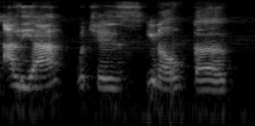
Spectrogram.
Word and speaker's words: aliyah: there are certain words everybody knows how to pronounce. So instead of saying aliyah, which is, you know, the naturalization process in Israel, she kept saying, uh, what did she say? Allayia.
